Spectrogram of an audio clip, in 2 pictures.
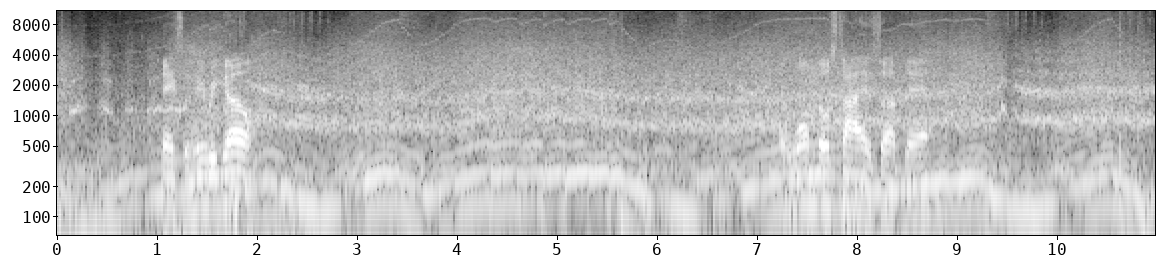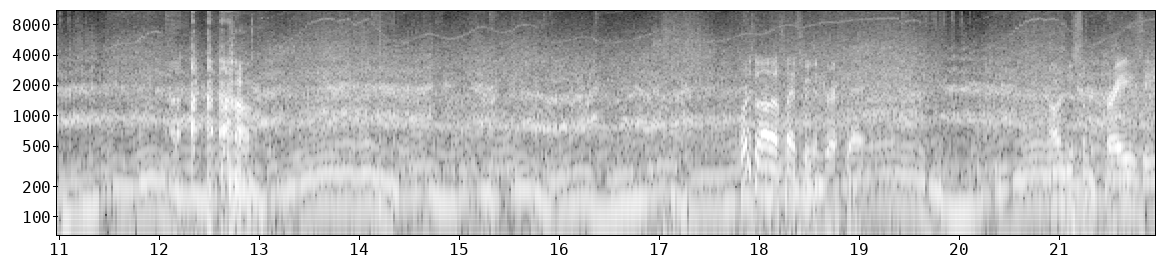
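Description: Tyres squeal steadily while drifting.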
